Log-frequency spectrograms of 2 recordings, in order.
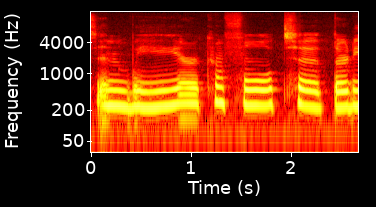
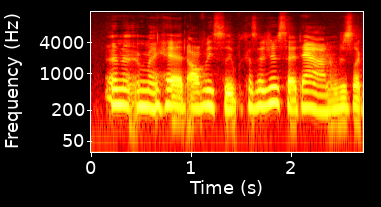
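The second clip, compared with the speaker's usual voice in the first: normal talking voice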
